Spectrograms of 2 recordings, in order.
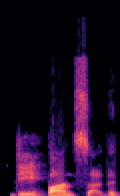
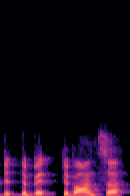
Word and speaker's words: Dybantsa: I believe it's Dybantsa. The T is silent, oh, and gotcha. I believe the Y is an E.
